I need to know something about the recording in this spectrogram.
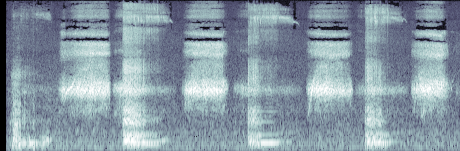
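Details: Snoring with nasal congestion (stuffy nose): fast snoring with a high nasal whistle on each breath and a low flutter on the other phase.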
